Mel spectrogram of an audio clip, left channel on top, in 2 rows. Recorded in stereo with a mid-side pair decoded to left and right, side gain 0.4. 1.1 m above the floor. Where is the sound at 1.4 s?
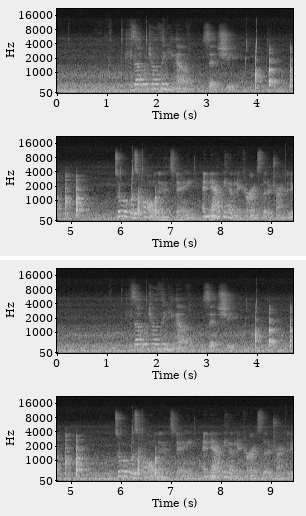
25° left, 1.5 m.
